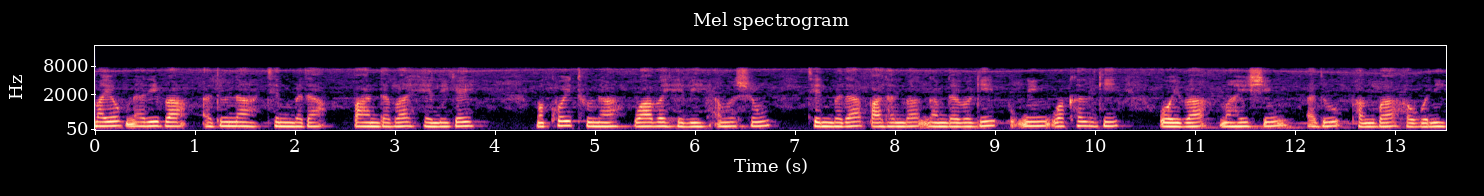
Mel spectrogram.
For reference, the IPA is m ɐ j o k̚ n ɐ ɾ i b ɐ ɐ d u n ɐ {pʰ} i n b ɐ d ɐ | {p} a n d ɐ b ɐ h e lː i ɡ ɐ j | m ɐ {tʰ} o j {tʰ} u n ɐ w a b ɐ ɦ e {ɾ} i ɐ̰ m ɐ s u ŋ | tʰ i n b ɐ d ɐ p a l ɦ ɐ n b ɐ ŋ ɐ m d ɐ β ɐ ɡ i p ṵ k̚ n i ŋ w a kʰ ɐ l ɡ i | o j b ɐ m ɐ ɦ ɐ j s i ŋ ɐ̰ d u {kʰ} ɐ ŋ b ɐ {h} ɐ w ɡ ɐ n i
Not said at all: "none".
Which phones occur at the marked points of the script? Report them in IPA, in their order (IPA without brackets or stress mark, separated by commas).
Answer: tʰ, p, kʰ, tʰ, l, pʰ, h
